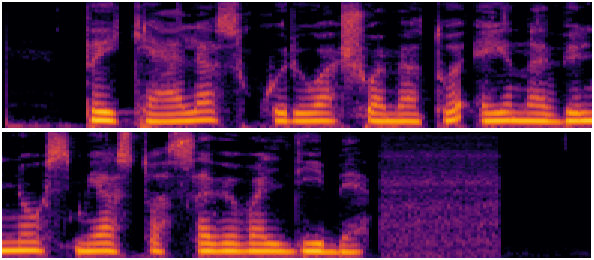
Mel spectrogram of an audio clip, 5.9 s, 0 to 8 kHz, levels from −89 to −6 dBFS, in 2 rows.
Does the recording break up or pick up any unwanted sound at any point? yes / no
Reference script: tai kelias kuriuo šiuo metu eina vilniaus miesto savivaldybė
no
